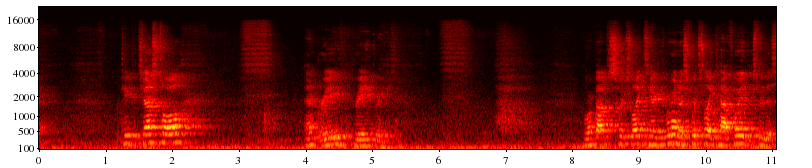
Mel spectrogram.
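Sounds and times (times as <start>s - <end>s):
steady low hum: 0.0s - 11.0s
man breathing through mouth: 2.2s - 3.8s, 5.3s - 8.1s.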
